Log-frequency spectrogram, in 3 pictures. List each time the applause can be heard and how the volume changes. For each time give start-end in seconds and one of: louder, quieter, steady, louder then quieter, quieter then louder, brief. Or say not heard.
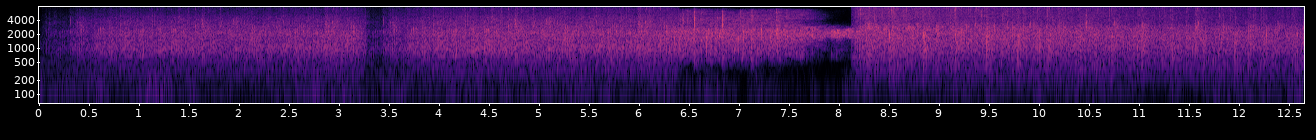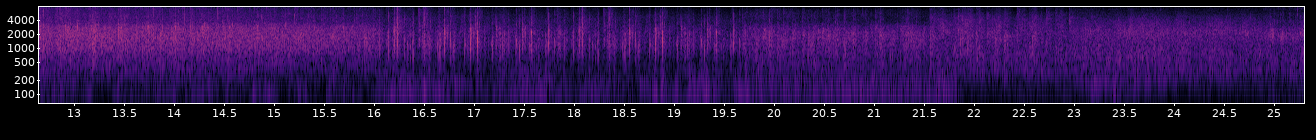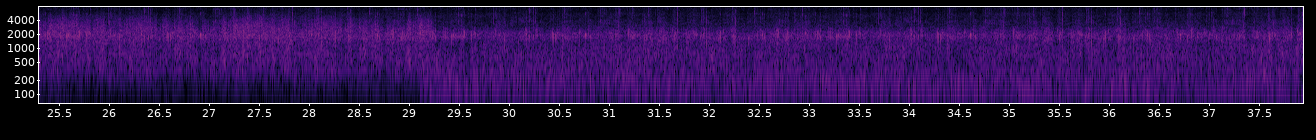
0.0-37.9 quieter.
